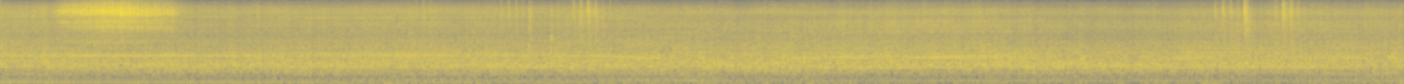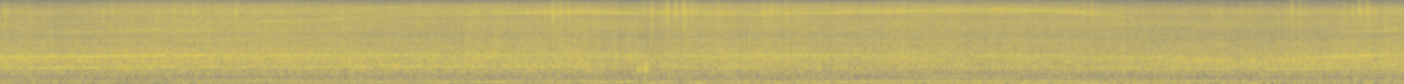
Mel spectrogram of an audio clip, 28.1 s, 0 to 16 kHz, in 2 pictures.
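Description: Steady, loud running noise inside a New Flyer DE60LF hybrid articulated bus under way, from its Caterpillar C9 diesel and GM-Allison EP50 hybrid drive. A faint high whine rises and falls in the second half, and a short hiss comes about a second in.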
